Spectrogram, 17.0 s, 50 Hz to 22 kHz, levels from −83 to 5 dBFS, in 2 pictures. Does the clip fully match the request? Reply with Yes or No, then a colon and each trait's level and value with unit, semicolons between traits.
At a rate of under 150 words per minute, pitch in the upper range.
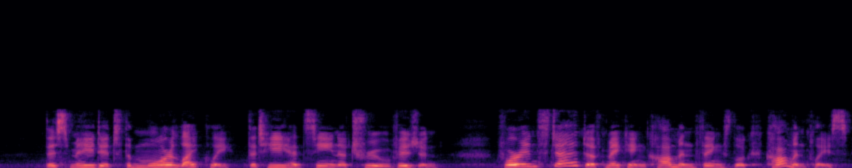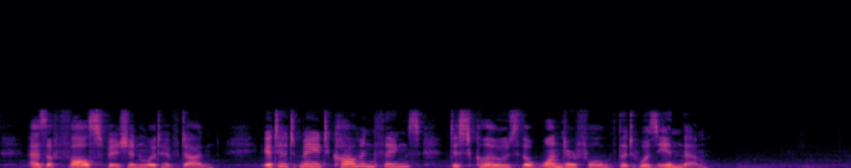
Yes: average, 140 wpm; very high, 250 Hz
